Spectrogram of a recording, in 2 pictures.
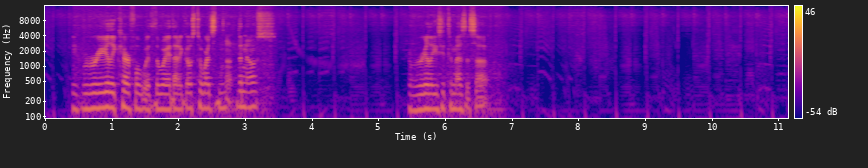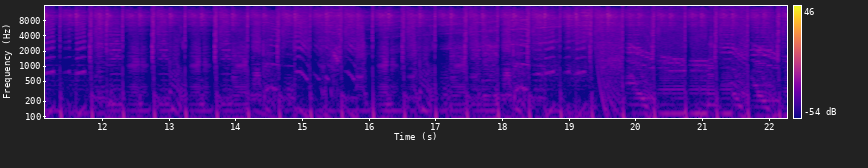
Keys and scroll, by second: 15.2 s, 16.5 s.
